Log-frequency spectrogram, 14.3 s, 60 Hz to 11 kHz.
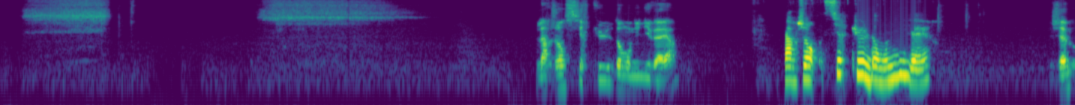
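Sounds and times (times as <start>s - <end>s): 
slow deep breath: 0.3s - 1.5s, 3.4s - 6.6s
speech: 7.2s - 9.1s, 10.4s - 12.5s, 14.0s - 14.3s.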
